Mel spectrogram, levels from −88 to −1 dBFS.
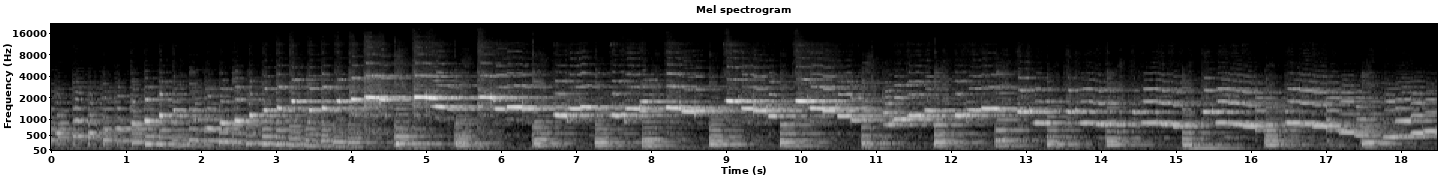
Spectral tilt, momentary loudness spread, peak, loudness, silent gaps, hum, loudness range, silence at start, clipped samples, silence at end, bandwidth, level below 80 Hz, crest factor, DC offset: -4 dB/octave; 18 LU; -4 dBFS; -21 LUFS; none; none; 14 LU; 0 s; under 0.1%; 0 s; 12.5 kHz; -72 dBFS; 20 dB; under 0.1%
